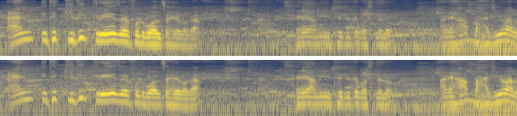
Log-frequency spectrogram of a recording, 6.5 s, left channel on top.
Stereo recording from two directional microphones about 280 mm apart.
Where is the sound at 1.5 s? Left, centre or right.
Left.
